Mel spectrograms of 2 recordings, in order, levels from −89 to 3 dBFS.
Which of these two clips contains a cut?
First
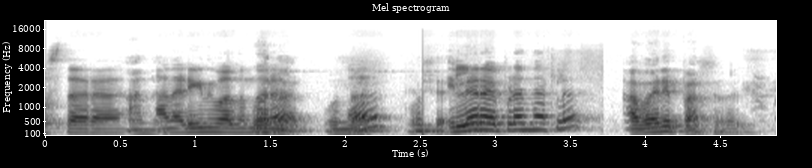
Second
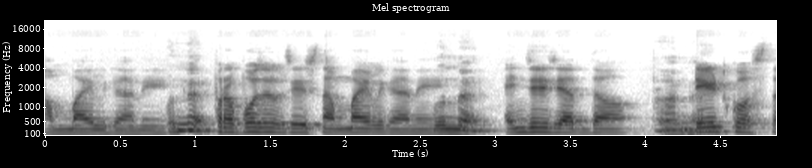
first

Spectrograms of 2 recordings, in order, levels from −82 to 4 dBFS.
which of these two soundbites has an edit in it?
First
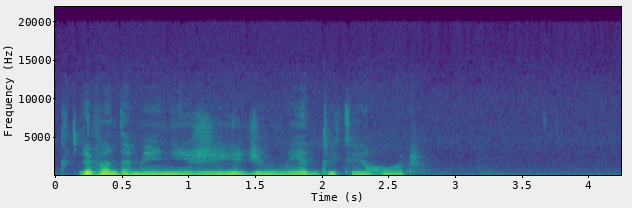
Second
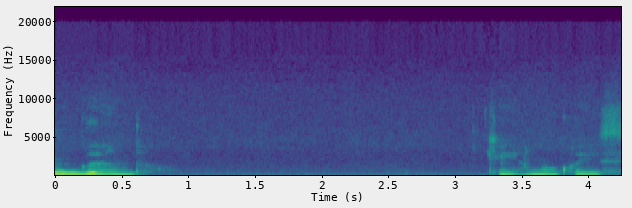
first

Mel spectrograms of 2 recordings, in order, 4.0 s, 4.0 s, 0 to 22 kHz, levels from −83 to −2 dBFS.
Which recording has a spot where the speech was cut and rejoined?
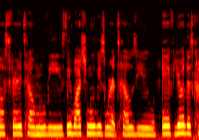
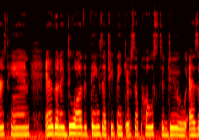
first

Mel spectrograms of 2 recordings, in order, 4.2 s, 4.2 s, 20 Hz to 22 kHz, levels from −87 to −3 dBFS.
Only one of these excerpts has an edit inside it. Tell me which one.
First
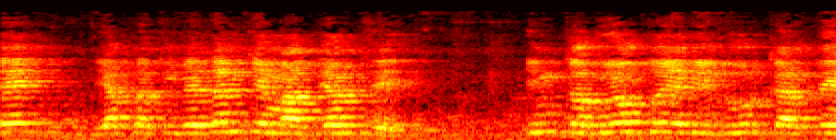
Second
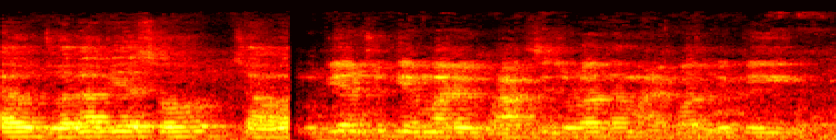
second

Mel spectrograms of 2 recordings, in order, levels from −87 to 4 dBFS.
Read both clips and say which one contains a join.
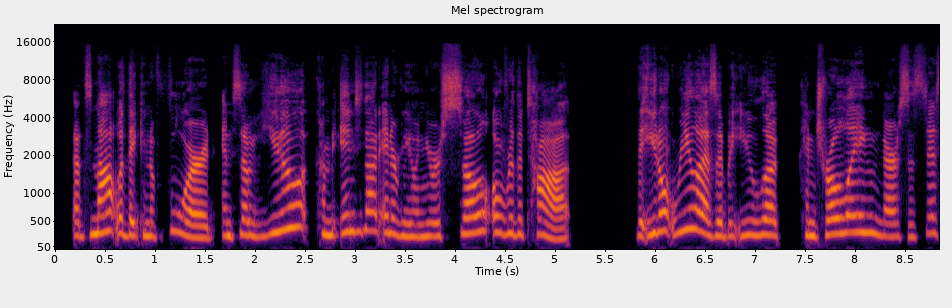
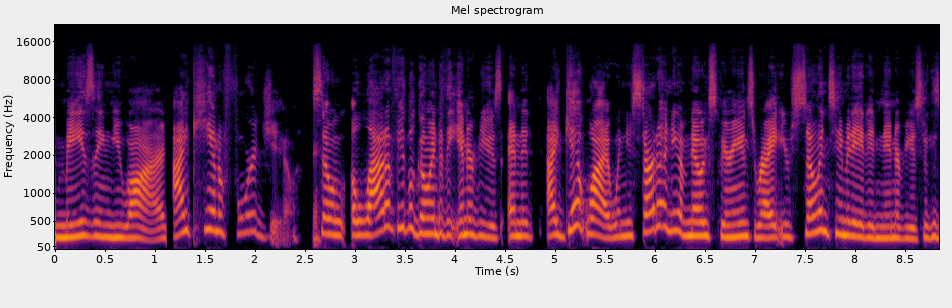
second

